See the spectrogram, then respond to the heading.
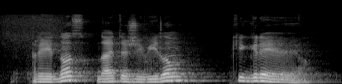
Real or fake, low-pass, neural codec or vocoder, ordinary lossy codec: real; 10.8 kHz; none; none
